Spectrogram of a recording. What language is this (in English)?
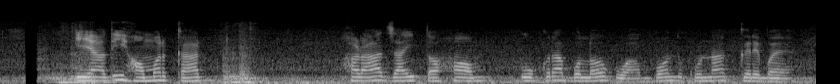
Maithili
